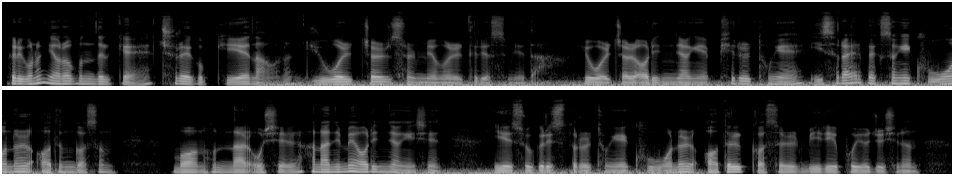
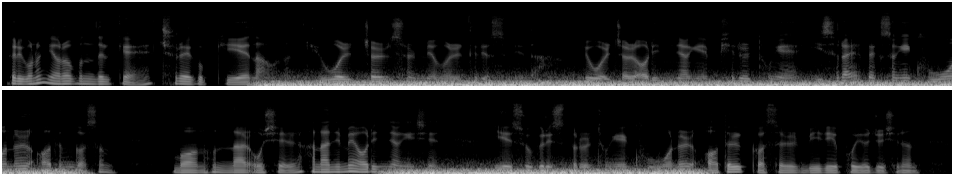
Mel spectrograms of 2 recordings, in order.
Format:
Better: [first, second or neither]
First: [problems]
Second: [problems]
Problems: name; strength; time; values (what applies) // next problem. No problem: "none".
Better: first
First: low rumble; faint; from 2.5 to 10 s and from 13 to 17 s; 25 dB below the speech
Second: low rumble; loud; from 2.5 to 10 s and from 13 to 17 s; 1 dB below the speech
